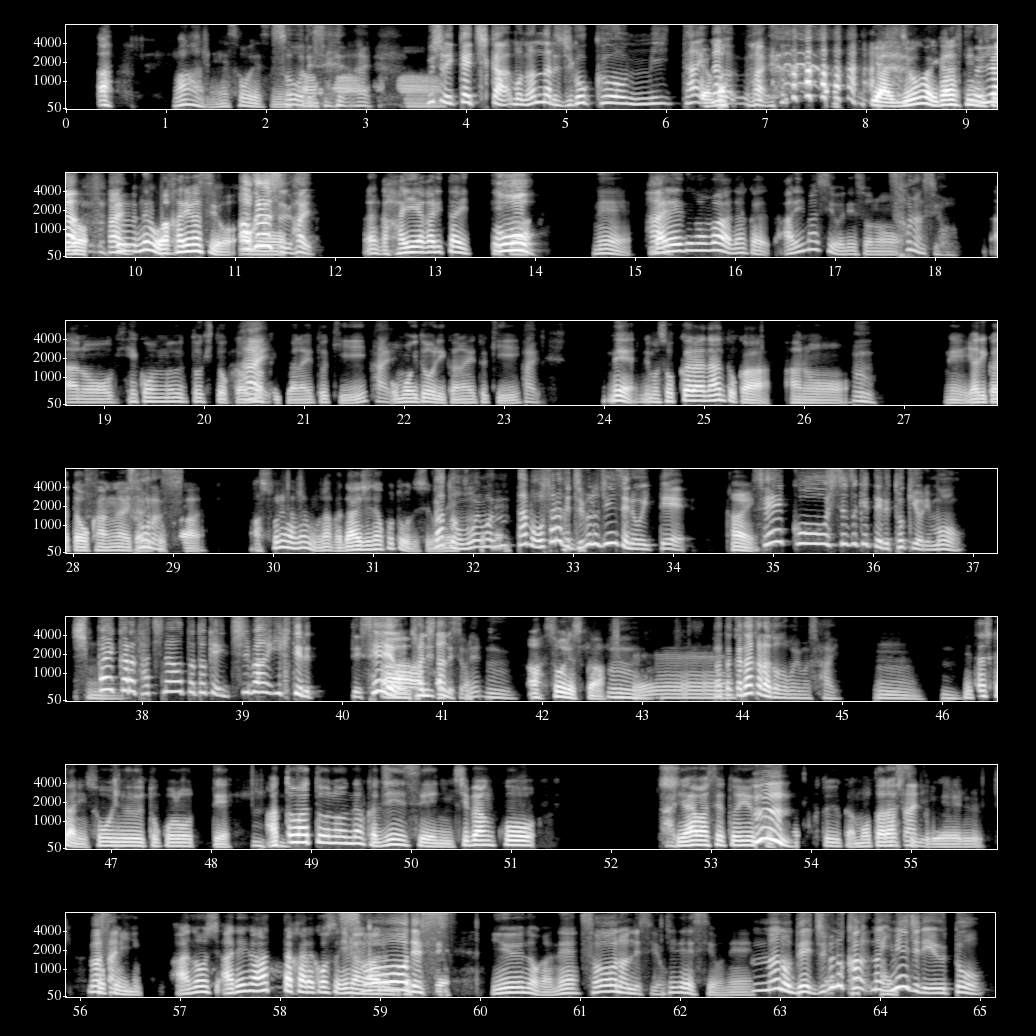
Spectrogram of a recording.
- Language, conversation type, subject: Japanese, podcast, 自分の人生を映画にするとしたら、主題歌は何ですか？
- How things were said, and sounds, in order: other background noise; tapping; unintelligible speech; laugh; unintelligible speech; surprised: "おお"; anticipating: "うん"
